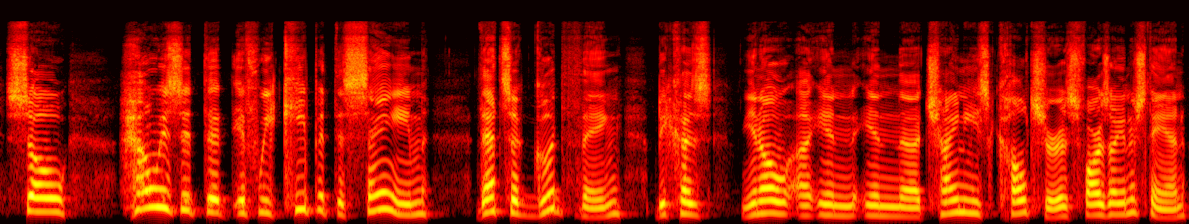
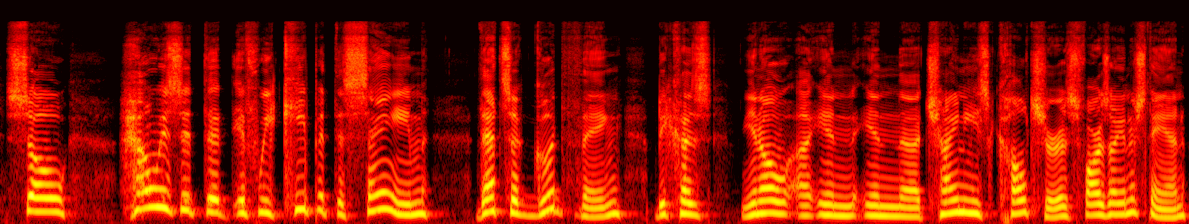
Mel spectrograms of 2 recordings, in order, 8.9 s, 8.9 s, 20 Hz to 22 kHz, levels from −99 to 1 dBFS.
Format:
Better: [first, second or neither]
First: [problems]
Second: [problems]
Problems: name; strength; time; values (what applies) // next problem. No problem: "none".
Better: second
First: thin; somewhat; fading below 300 Hz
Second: none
